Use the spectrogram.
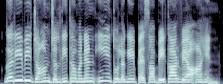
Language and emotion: Sindhi, neutral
